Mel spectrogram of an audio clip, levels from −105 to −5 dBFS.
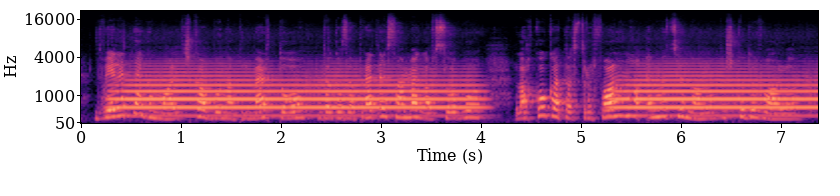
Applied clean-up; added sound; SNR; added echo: none; Brass instrument; -5 dB; none.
